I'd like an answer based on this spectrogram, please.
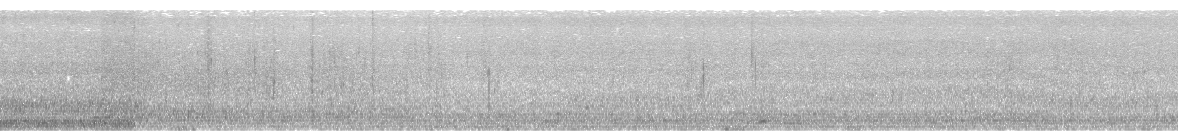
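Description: Muddy river water rushing over rocks, loud and deep at first. About two seconds in it changes to a steadier, higher hiss of flowing water, with a few faint clicks.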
